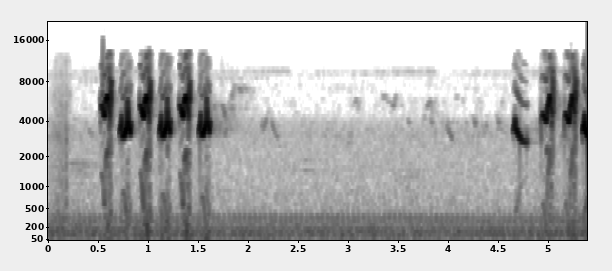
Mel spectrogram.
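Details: Cinereous tit (gelatik batu) singing 'tembakan' variations for keepers: a quick series of five sharp, two-part whistled notes, then after a three-second gap a slurred note and three more crisp notes.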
